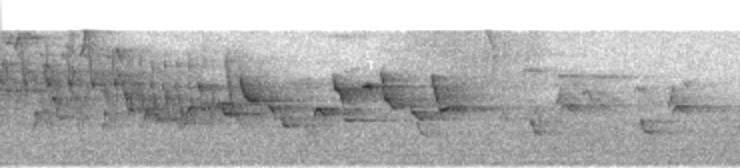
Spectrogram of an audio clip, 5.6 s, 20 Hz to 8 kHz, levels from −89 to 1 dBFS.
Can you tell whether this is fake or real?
real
